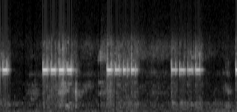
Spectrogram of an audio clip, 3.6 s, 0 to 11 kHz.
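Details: Several bursts of rapid high-pitched electronic beeps as a digital thermometer signals a completed reading, taken on an adult by a student nurse during a vital-signs demonstration; the reading was 36.5 °C, within normal range.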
